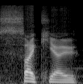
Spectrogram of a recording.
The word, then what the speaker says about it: Psikyo: Fans of shoot 'em ups, there are two, how do you pronounce it? Psycho. – Yeah, sounds right.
